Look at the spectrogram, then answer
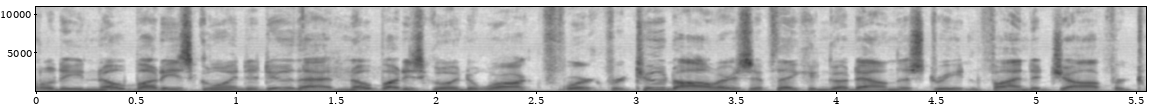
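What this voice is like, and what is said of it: Usual voice. Nothing is said of it.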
